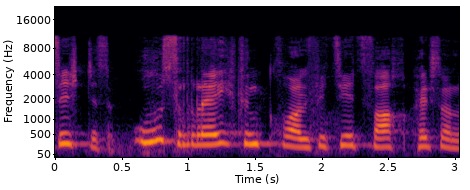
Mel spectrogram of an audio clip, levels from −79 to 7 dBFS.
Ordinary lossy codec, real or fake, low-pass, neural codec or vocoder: none; fake; 10.8 kHz; codec, 24 kHz, 1 kbps, SNAC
